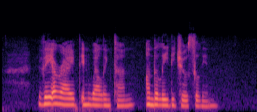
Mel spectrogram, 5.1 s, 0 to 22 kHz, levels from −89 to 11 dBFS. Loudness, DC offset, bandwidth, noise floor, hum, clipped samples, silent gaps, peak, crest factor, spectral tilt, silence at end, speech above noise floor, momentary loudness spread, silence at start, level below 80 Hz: -21 LUFS; under 0.1%; 7.2 kHz; -61 dBFS; none; under 0.1%; none; -4 dBFS; 18 dB; -6.5 dB/octave; 0.8 s; 41 dB; 16 LU; 0.75 s; -56 dBFS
